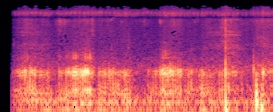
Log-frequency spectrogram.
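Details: A pregnant domestic cat purrs softly while being petted. The purr is a quiet, steady low rumble with gentle pulsing swells, and faint rubbing sounds come from the hand.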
